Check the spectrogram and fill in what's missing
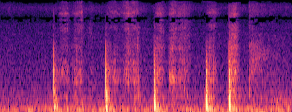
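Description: A plastic stylus writes on an iPad lying flat, whose glass screen is covered with a matte plastic paper-like film. Five sharp taps of the stylus tip stand out above a soft, steady scratching as it moves across the film. The clicks are crisp and brief, with a faint bright hiss underneath.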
